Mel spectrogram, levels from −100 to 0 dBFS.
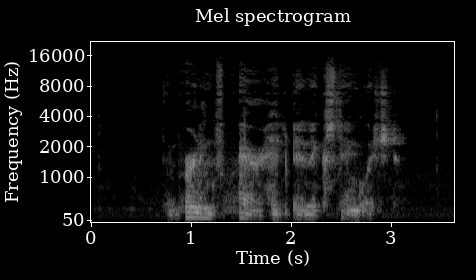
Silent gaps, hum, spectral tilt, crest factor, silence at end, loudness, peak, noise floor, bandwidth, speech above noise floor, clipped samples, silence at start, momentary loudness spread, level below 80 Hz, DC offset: none; none; -3.5 dB/octave; 20 dB; 0.55 s; -50 LUFS; -32 dBFS; -86 dBFS; 15.5 kHz; 35 dB; under 0.1%; 0.7 s; 6 LU; -88 dBFS; under 0.1%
